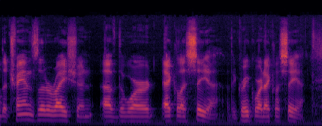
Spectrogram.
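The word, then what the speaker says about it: ἐκκλησία: does for you is give you a sort of way to pronounce it see Eck clay see ah XE ah and so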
